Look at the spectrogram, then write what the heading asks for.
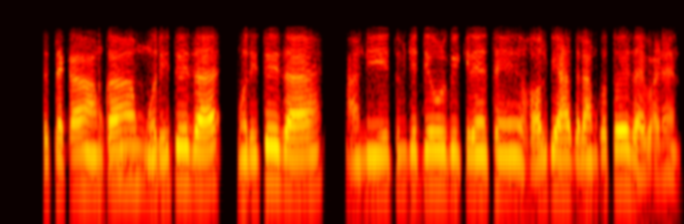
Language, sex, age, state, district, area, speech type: Goan Konkani, male, 60+, Goa, Bardez, rural, conversation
